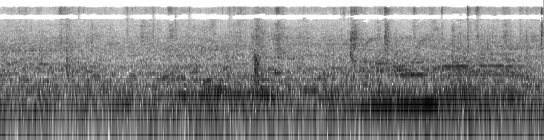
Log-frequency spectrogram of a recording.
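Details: Cattle lowing in a low, drawn-out moo that holds steady and swells slightly toward the end, with background noise throughout.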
